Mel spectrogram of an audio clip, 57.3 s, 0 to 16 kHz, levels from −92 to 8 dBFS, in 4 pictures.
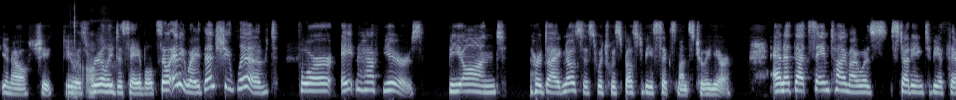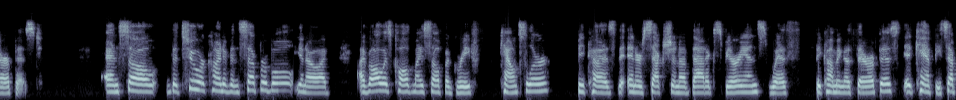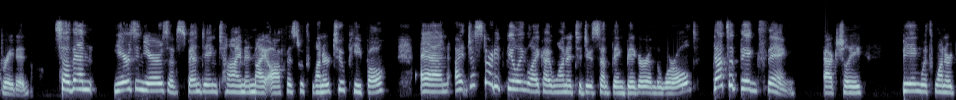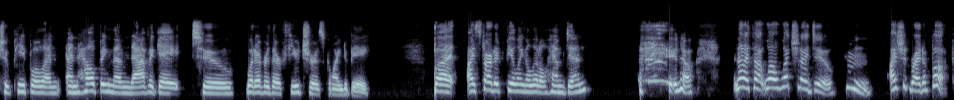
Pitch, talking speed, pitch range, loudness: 220 Hz, 160 wpm, 195-255 Hz, -19 LUFS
